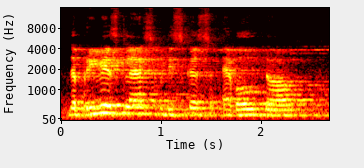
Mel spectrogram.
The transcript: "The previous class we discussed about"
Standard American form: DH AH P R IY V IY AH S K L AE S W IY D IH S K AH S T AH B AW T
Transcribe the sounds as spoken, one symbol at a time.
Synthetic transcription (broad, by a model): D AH P R IY V IY AH S K L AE S D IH S K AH S AH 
